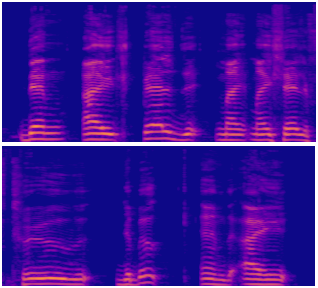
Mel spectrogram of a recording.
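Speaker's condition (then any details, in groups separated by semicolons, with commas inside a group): Cerebral palsy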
